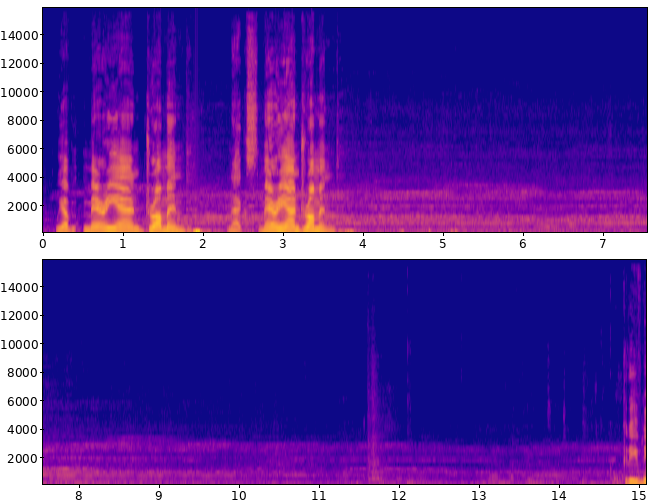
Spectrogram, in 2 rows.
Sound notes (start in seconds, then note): 4.4 distant cheering, yelling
